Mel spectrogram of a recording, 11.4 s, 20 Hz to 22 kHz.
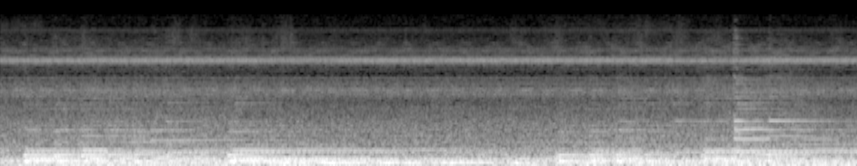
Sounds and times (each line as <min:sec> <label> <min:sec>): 0:00.0 acoustic guitar strumming 0:11.4
0:00.0 cicadas 0:11.4
0:00.0 crickets 0:11.4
